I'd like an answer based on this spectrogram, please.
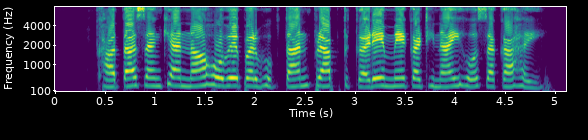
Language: Magahi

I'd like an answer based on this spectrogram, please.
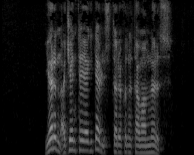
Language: Turkish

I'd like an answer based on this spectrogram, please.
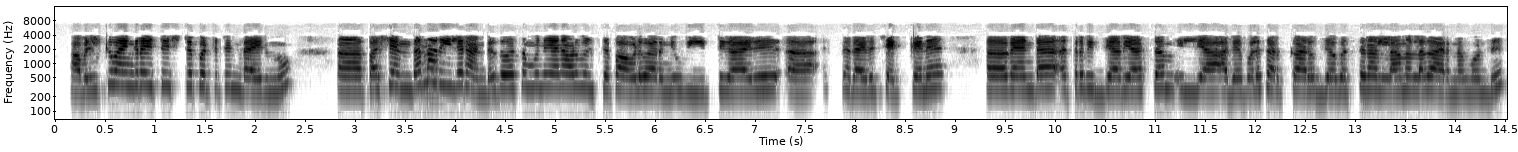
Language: Malayalam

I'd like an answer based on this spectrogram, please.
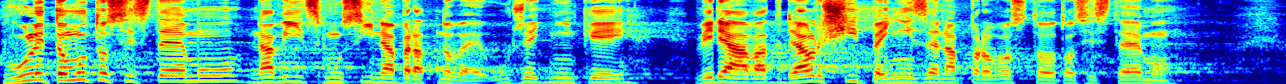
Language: Czech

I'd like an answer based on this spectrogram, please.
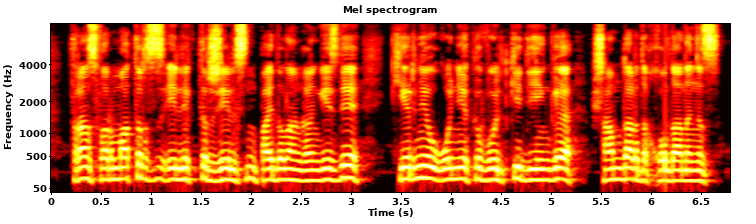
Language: Kazakh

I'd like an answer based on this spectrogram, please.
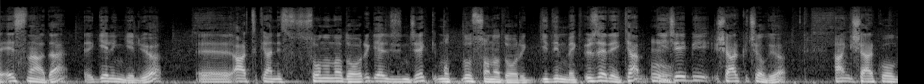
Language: Turkish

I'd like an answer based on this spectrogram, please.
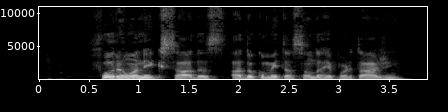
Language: Portuguese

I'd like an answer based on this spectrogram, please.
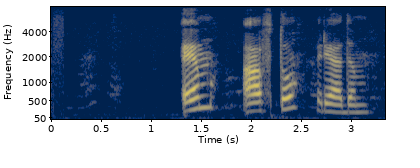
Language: Russian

